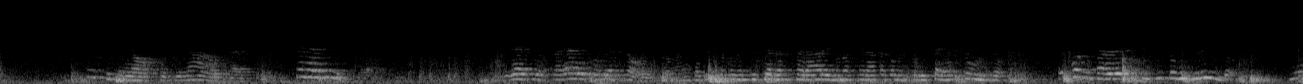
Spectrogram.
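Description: A woman speaks tensely nearby.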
